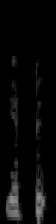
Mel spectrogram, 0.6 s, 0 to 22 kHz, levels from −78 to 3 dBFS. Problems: low volume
